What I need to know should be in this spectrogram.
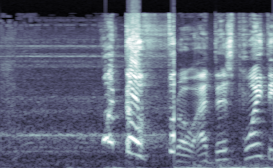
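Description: A young man shouts loudly into a close microphone.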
